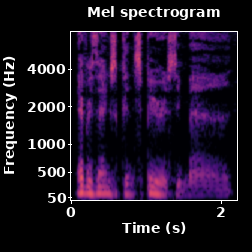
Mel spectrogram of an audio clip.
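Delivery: normal talking voice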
